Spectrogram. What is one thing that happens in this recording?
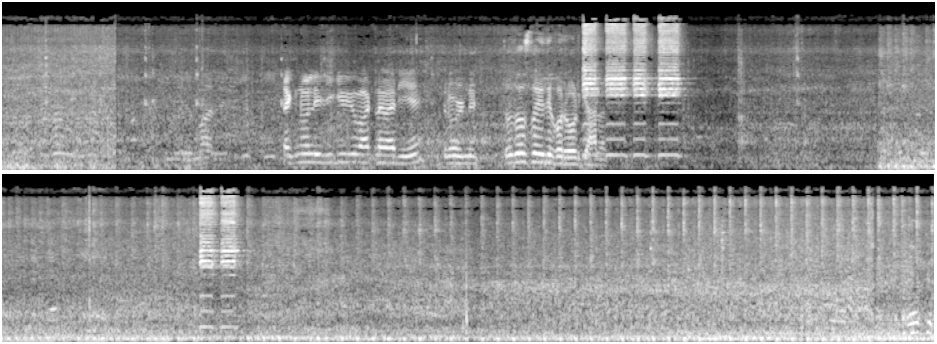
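A motorcycle engine hums at low speed.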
